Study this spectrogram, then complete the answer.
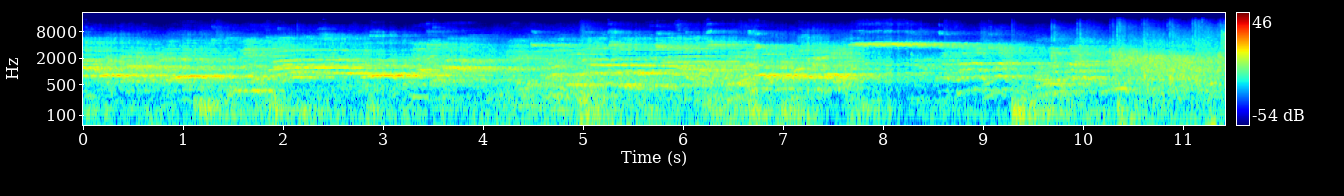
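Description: A crowd of children and adults chatters and calls out.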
